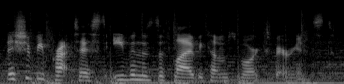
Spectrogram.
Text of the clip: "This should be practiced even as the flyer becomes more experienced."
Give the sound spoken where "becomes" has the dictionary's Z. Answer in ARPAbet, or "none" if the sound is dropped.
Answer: Z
